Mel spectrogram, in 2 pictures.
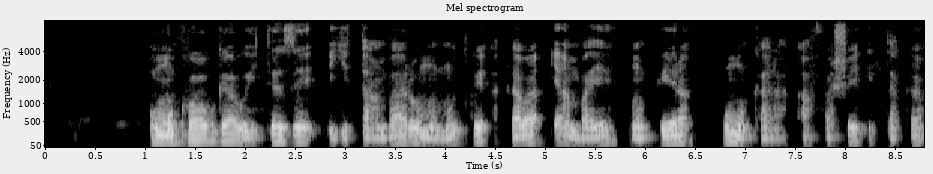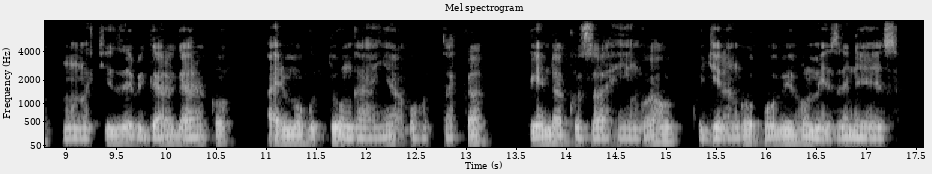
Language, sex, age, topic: Kinyarwanda, male, 25-35, agriculture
